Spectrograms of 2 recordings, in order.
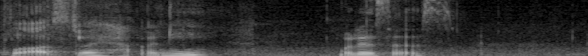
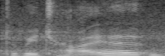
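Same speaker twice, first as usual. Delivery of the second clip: ordinary talk, nothing marked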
